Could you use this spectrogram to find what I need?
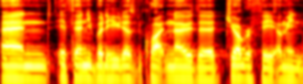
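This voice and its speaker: In a British accent, a man speaks at a moderate pace on a very clean recording with a silent background. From UK. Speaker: podcast host, property investment. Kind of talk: podcast conversation.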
